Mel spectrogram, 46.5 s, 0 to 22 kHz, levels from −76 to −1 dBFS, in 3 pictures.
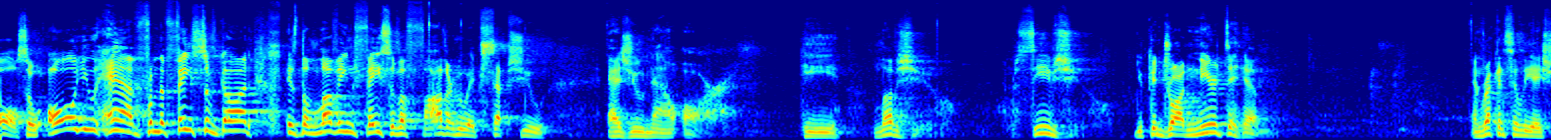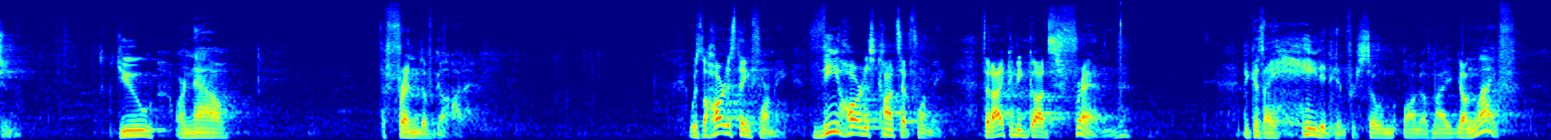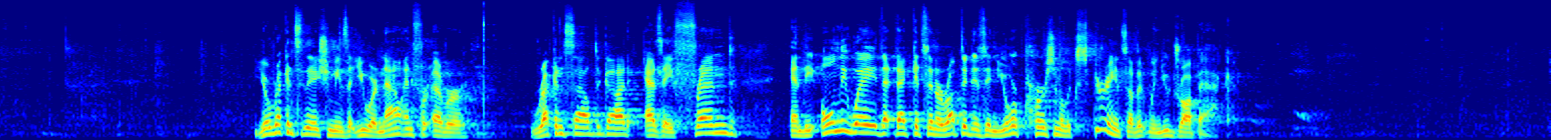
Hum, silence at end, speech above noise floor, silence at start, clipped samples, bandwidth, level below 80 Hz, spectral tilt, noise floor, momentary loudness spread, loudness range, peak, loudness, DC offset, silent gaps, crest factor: none; 0 s; 38 dB; 0 s; under 0.1%; over 20 kHz; -78 dBFS; -4 dB/octave; -62 dBFS; 17 LU; 9 LU; -4 dBFS; -24 LUFS; under 0.1%; none; 24 dB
